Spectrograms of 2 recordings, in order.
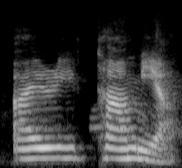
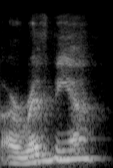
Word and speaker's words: arrhythmia: asked how is cardiac i might be pronouncing it wrong um irethamia causing syncope detected and is it treatable um are you asking about arrhythmia yes arrest me okay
